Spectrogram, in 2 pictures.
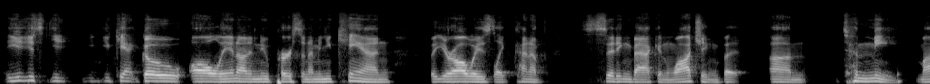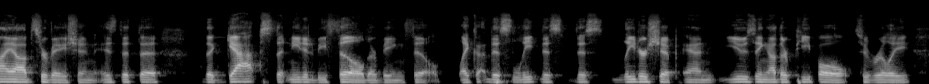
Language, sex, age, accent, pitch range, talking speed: English, male, 30-49, American, 110-130 Hz, 185 wpm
